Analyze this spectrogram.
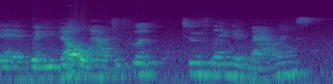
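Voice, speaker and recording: A woman at a fairly slow pace with fairly even intonation, audible room echo and noticeable background noise. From outside the US. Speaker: student. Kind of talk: class discussion.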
